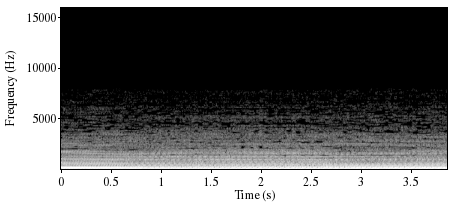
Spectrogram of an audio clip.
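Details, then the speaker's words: Converted electric car, key switched on: electric brake vacuum pump charging the power brakes, loud steady droning hum at one pitch; pump is noisy as mounted, owner plans different mounting to quiet it. "So it goes into this port back here, and then I'm going to click it on, and when I do, you're going to hear the vacuum pump activate, which is going to charge the power brakes. It sounds hellaciously loud, but I'm going to try to do some different mounting techniques to get that a little quieter."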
